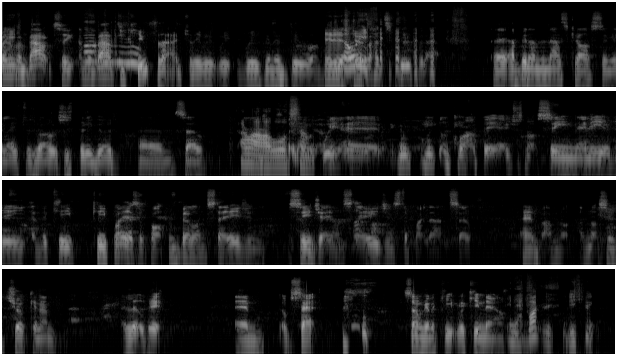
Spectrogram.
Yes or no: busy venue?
yes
